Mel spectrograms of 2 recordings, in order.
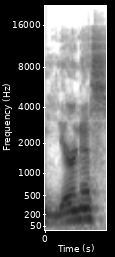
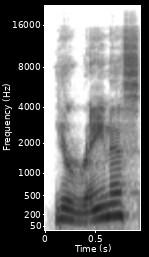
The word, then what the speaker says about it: Uranus: of Earth and for the record I'm saying Uranus because that's literally how you pronounce it Uranus is a lie we all believe like that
